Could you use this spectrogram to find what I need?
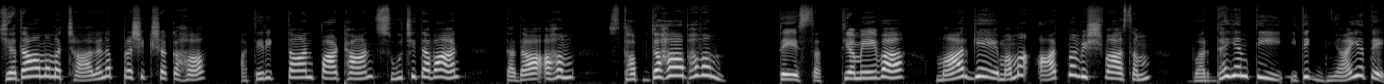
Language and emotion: Sanskrit, surprised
